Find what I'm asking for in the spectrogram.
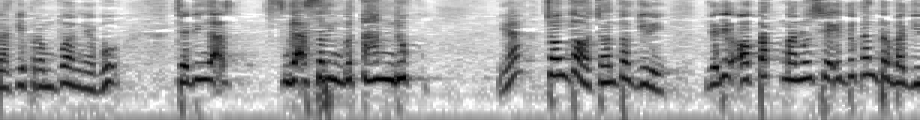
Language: Indonesian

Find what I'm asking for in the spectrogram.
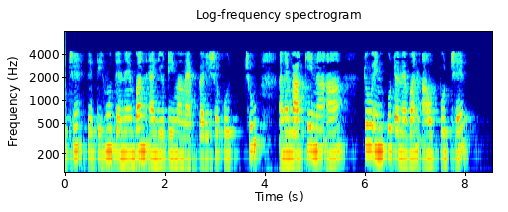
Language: Gujarati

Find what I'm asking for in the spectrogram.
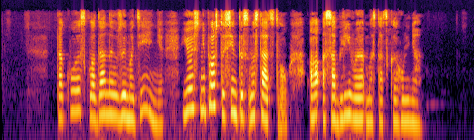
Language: Belarusian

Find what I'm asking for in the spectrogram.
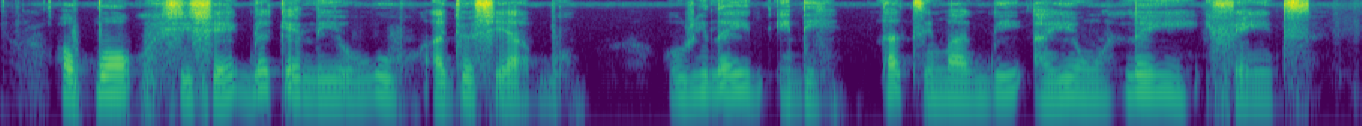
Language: Yoruba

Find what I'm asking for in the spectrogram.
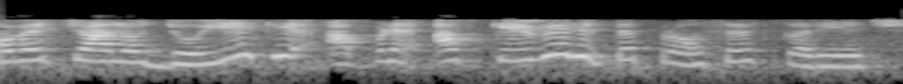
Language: Gujarati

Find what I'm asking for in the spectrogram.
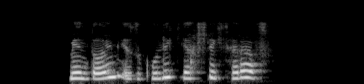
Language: Uzbek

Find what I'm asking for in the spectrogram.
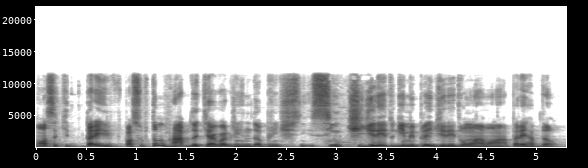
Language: Portuguese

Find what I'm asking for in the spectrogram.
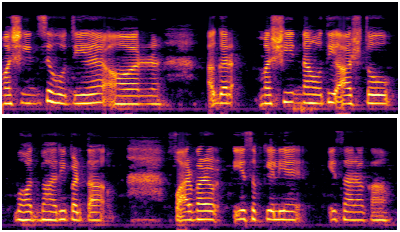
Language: Urdu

